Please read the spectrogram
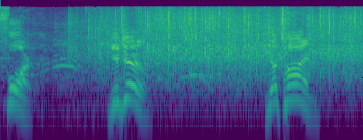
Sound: applause

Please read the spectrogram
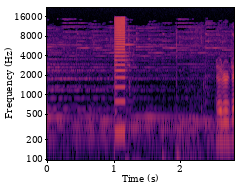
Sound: buzzer

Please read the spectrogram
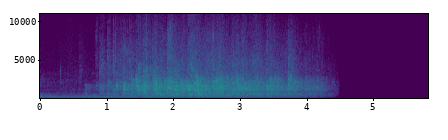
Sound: applause

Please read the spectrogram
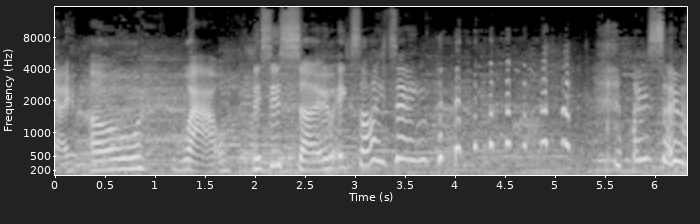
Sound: laughing

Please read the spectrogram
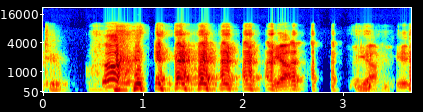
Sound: both laughing

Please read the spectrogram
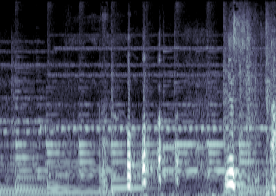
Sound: laughs

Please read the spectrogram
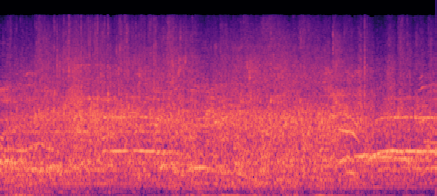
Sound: audience applauding

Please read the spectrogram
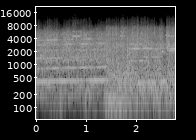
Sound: crashes

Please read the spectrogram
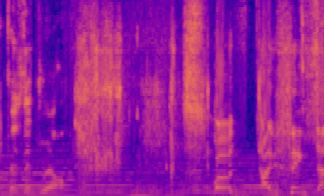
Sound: slurps

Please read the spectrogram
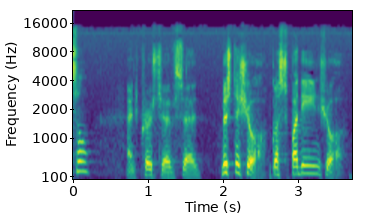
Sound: foreign language

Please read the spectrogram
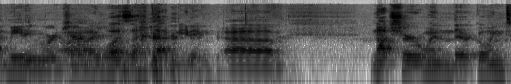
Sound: laughing

